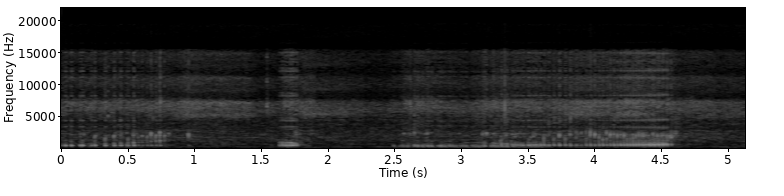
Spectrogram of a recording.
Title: Stomach Growling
